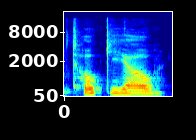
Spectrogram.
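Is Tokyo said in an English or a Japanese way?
English. It is said with an English-style pronunciation. The speaker calls it wrong. "which is not how you say it"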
